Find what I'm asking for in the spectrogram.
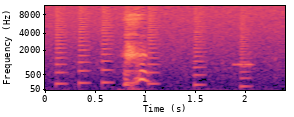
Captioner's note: chuckling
